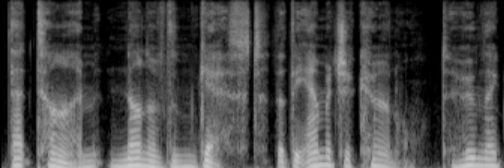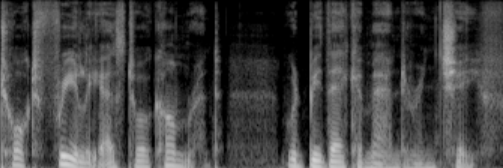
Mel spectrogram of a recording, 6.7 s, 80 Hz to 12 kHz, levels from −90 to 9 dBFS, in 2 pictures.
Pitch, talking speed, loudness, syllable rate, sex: 115 Hz, 230 wpm, -19 LUFS, 6.0 syllables/s, male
